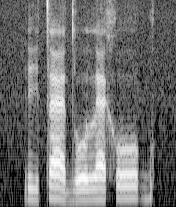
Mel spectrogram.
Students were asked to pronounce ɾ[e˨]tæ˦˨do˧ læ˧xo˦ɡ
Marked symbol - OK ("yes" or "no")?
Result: no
